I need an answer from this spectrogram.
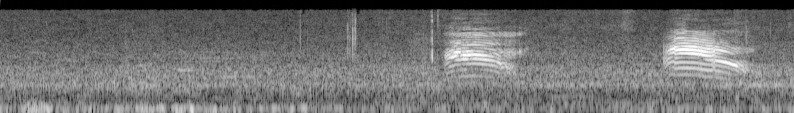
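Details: Frodo, a Toyger cat, talking excitedly on a walk outdoors: two short high meows with rising-falling harmonics near the end, separated by about a second, over low rumbling background noise.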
